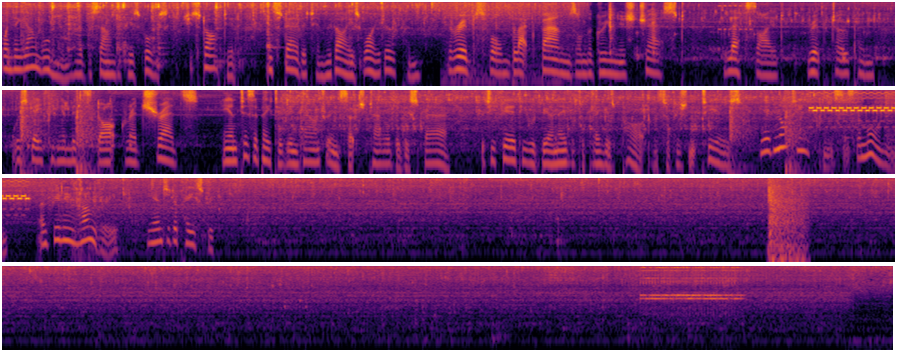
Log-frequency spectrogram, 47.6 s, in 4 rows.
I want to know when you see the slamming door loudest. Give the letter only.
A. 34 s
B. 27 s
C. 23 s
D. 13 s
A.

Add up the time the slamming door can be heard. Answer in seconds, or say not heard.
3 s.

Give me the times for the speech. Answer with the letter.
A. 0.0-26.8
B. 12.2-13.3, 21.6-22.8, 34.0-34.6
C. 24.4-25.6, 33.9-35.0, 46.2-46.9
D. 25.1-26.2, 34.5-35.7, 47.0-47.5
A.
